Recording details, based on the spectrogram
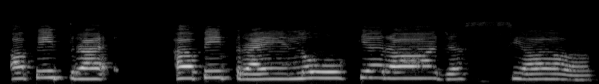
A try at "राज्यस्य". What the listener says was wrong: So Rajya we want, huh? Jya. J-Y. Api Trailokya Rajyasya. That is a very common mistake. Even adults say Rajasya. It is not Rajasya. Rajyasya. Ya should come.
